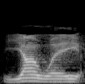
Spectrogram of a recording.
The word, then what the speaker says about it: Yahweh: And Yehoah, or Jehovah, which was originally spelled without vowels, was written YHWH, pronounced Yahweh or Yahweh.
